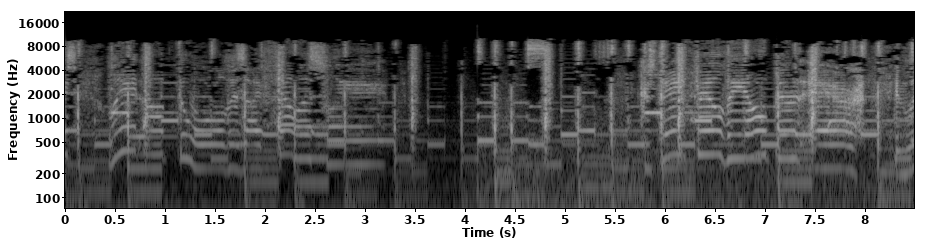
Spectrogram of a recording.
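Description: A mobile phone rings with a continuous melodic ringtone tune, bright and fairly loud, with a brief pause partway through before the melody resumes.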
